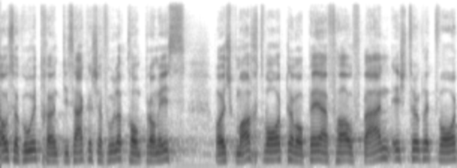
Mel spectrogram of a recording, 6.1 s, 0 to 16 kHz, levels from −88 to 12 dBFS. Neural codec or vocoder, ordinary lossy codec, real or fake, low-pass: autoencoder, 48 kHz, 128 numbers a frame, DAC-VAE, trained on Japanese speech; none; fake; 14.4 kHz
